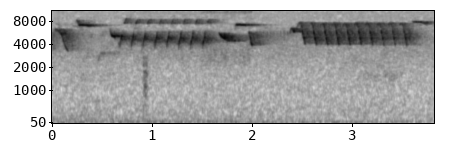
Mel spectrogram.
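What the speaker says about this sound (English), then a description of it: "Listen to them birds." High, thin bird chirps repeating a few times over a steady outdoor hiss of background noise.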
